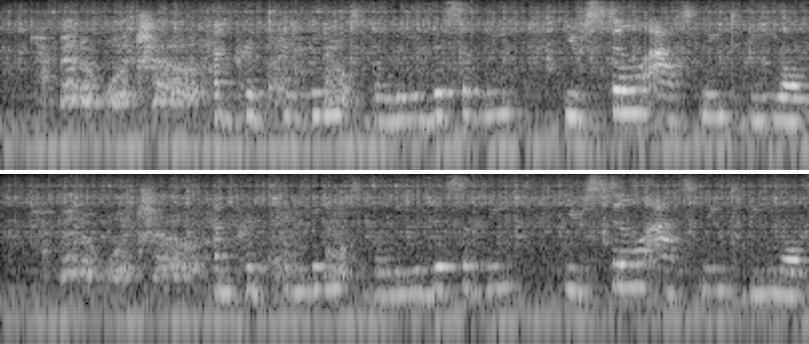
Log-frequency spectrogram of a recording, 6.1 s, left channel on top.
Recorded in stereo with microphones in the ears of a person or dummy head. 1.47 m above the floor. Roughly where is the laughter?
Left.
